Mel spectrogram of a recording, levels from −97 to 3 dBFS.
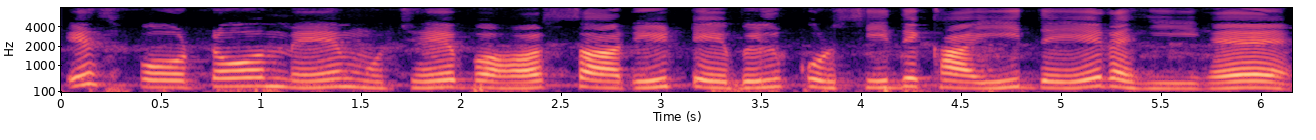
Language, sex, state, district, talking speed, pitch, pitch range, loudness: Hindi, female, Madhya Pradesh, Katni, 115 wpm, 230 Hz, 220-255 Hz, -17 LUFS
